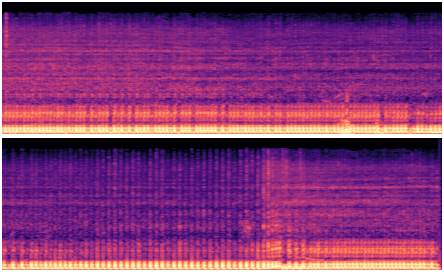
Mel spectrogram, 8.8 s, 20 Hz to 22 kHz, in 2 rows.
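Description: Yamaha WR426F's single-cylinder four-stroke engine idling steadily with an even thumping pulse, with a brief rise in pitch about seven seconds in.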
